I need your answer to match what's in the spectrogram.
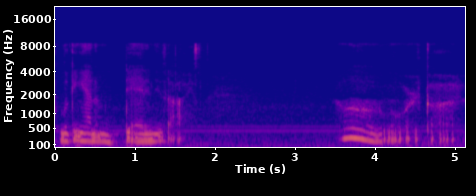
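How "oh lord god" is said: breathy whispered shock; hushed whisper. Real, not acted. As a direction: whisper it to yourself in disbelief.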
